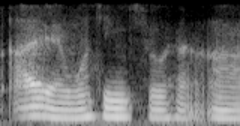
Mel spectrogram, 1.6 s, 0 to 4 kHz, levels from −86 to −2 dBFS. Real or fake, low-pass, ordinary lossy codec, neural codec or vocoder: fake; 3.6 kHz; AAC, 24 kbps; codec, 16 kHz, 1.1 kbps, Voila-Tokenizer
